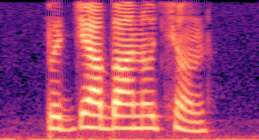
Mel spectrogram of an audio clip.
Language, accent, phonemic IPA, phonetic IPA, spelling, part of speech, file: Armenian, Eastern Armenian, /bəd͡ʒəd͡ʒɑbɑnuˈtʰjun/, [bəd͡ʒəd͡ʒɑbɑnut͡sʰjún], բջջաբանություն, noun, Hy-բջջաբանություն.ogg
- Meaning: cytology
